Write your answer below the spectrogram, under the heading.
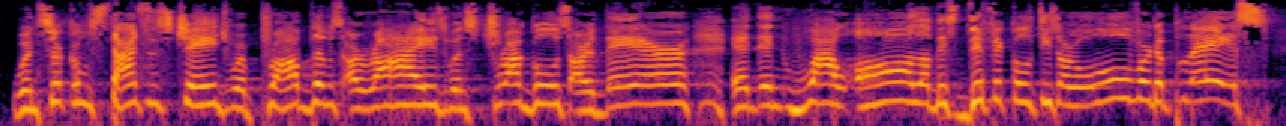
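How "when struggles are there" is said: usual speaking voice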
